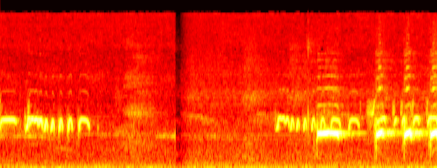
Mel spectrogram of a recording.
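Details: Zebra dove of the Bangkok kind: a short burbling phrase, a quiet gap, then another rolling phrase ending in sharp, clear ringing coos spaced about half a second apart.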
